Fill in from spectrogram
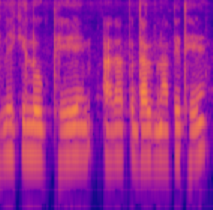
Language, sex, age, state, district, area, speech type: Hindi, female, 18-30, Uttar Pradesh, Ghazipur, rural, spontaneous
